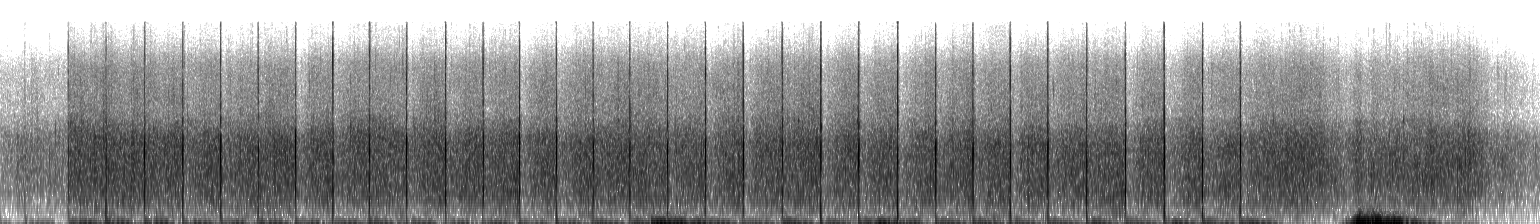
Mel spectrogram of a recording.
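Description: A crowd applauds for about ten seconds to cheer a young apprentice who stands, a dense wash of clapping with steady, sharp rhythmic claps cutting through, ending in a brief low thump as it fades.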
